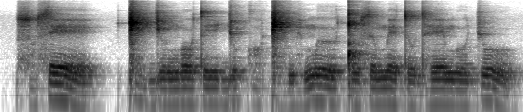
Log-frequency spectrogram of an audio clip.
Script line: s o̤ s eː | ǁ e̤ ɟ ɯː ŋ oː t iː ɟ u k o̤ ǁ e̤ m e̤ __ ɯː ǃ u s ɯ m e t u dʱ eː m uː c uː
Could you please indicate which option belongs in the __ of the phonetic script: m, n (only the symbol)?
m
